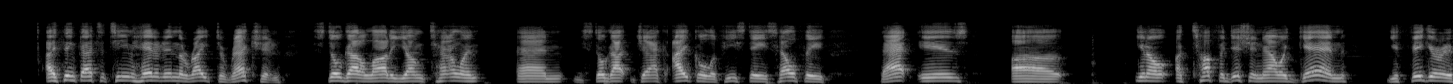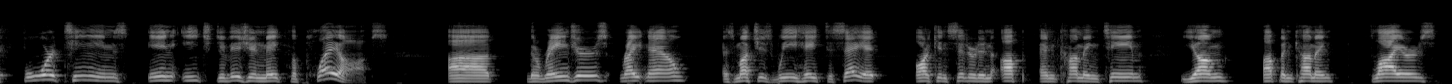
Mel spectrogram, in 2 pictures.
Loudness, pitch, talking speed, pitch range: -26 LUFS, 155 Hz, 140 wpm, 145-170 Hz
